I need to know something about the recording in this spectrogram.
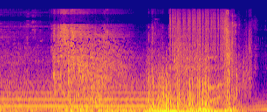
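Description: A jet roars loudly overhead.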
